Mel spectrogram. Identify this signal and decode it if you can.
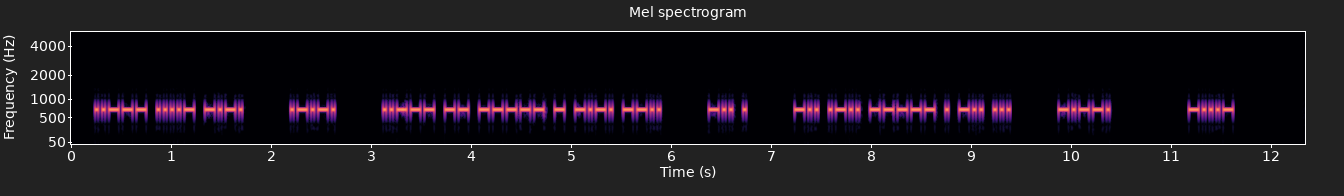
Morse code, heard as a keyed tone, about 34 wpm, 700 Hz. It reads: 24C <AR> 2M0TCZ DE DL0EDS <KN> <BT>
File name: UK MASTER QSOs TRAINING / 35WPM / UK MASTER QSOs 0042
